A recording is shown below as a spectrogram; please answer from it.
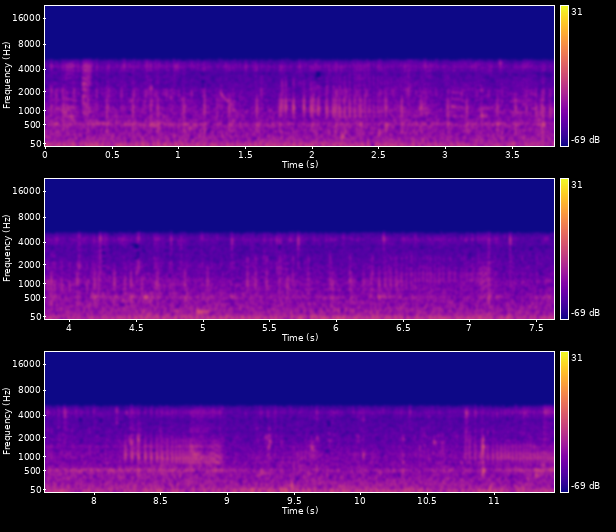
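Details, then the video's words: Underwater dolphins in the wild at Coraya bay near Marsa Alam, Egypt, visiting snorkelers. Rapid clicks crackle through the whole stretch, broken by several buzzy, nasal pulsed bursts lasting about a second each, over constant water hiss. "Wild Dolphins making cute sounds"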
